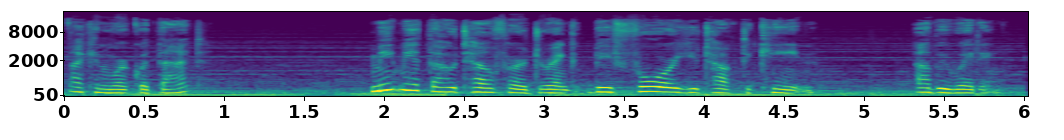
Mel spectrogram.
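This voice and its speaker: A woman's voice: fairly low pitch, normal speed, lightly acted. Woman acting a sly, knowing secretary over music. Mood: wry, conspiratorial. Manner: wry, knowing. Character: sly, teasing female corporate secretary. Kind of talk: video game voice acting. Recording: voice under loud background music.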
